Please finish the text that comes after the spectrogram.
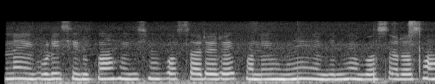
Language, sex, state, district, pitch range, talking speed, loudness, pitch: Hindi, female, Himachal Pradesh, Shimla, 240-255 Hz, 235 wpm, -12 LUFS, 245 Hz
